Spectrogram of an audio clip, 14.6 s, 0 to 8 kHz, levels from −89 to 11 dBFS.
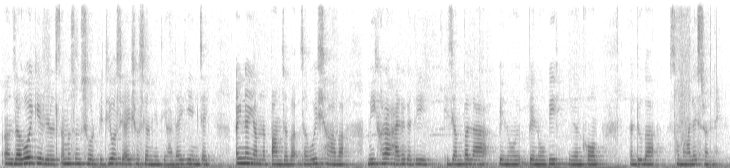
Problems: none marked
